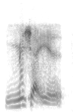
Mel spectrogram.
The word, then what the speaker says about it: Michael: Junge Namen sind kürzer, oft einsilbig, enden sehr oft auf einen Konsonanten und sind sehr oft, wenn sie mehrsilbig sind, auf der ersten Silbe betont. Michael.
